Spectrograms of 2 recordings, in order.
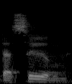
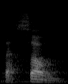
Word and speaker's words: Ta Seung: By 1975, I was promoted to the regiment commander, and I was appointed by Ta Seung, not Ta Song. Thank you for correcting my poor pronunciation.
